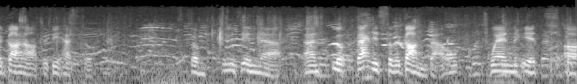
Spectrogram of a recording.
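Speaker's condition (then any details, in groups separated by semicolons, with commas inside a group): No condition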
